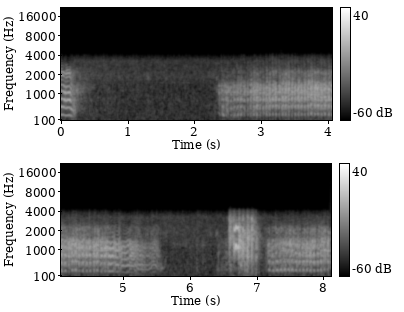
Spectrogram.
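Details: Two-week-old puppies from one litter, recorded on a phone, making a long harmonic grumbling whine of about three seconds, then a short high yelp followed by more low murmuring.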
